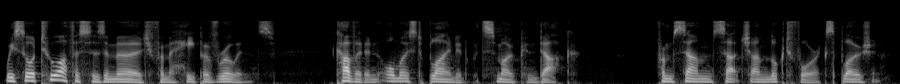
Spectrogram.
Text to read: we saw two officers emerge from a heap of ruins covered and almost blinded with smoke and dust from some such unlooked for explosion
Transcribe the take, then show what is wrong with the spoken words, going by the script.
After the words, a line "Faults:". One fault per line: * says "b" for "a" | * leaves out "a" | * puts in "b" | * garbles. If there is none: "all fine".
we saw two officers emerge from a heap of ruins covered and almost blinded with smoke and duck from some such unlooked for explosion
Faults:
* says "duck" for "dust"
